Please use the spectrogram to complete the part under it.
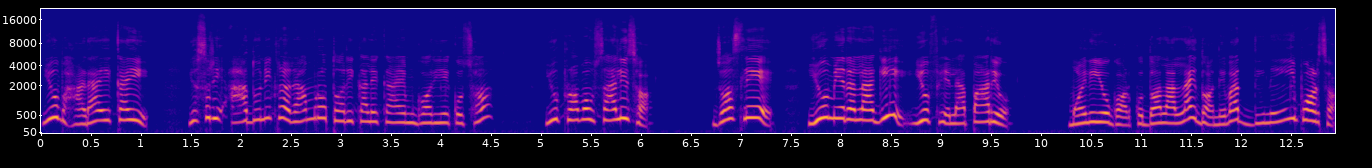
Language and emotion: Nepali, surprised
